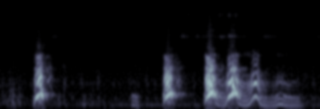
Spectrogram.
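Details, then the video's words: Cocker Spaniel in Ajloun, Jordan, howling like a wolf: two single sharp barks, then a quick run of yelps sliding into a short, wavering howl that fades out. "cocker spaniel howls like a wolf"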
